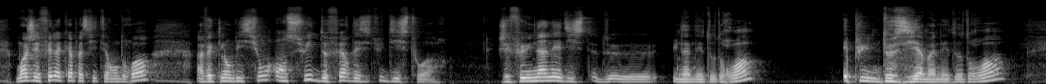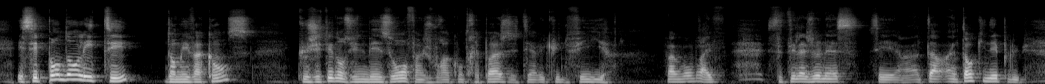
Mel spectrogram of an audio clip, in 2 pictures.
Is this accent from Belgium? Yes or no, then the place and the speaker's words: no; France; en tant que Français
